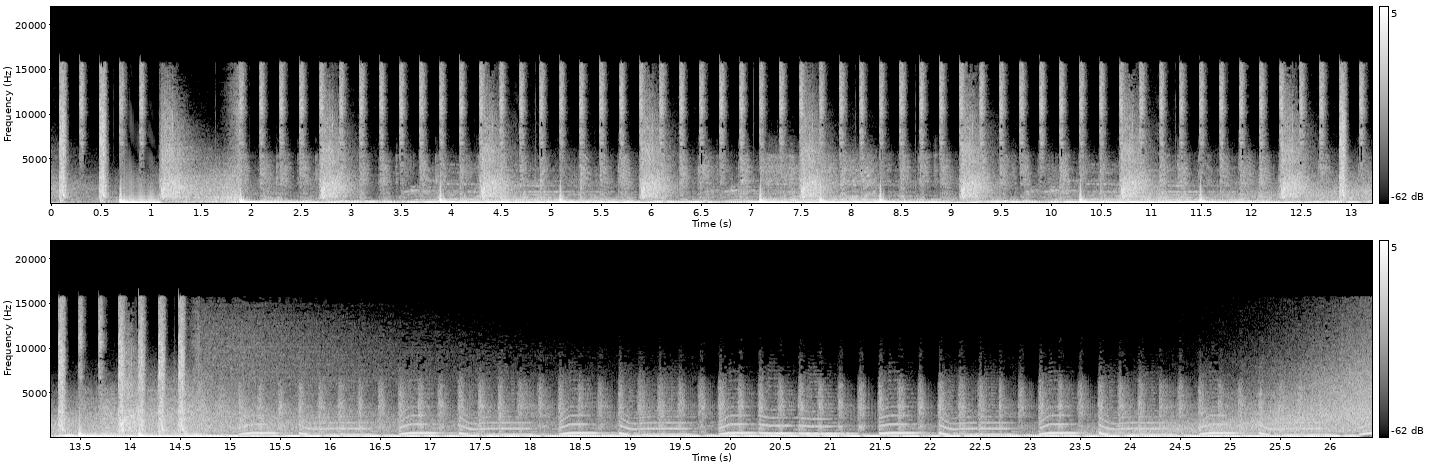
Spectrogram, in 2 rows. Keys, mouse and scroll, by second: 0.0 ctrl+shift+drag, 0.3-1.3 drag, 1.6 ctrl+shift+click, 1.9 ctrl+shift+click, 4.5-5.6 drag, 8.4-11.4 drag, 12.7 click, 13.2 n, 13.6 drag, 13.7 n, 13.9 click, 14.0 ctrl+t, 15.1-19.3 drag, 19.6-21.1 drag, 21.1 ctrl+shift+right click, 21.6 scroll up 2, 21.7-22.7 drag, 22.9-25.1 drag.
